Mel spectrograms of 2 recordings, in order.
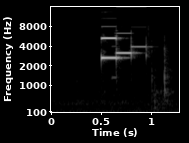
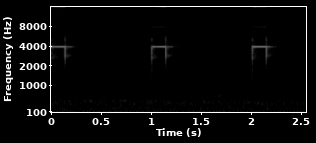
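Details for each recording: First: DJI Mavic Air remote controller power-on: short, bright multi-tone chime of rising electronic notes; a chime with more than one tone is normal, not a fault. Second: DJI Mavic Air controller return-to-home alert: a chime starts, then high, short double beeps repeat once a second until the drone returns home; pressing the button again or pause stops it.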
